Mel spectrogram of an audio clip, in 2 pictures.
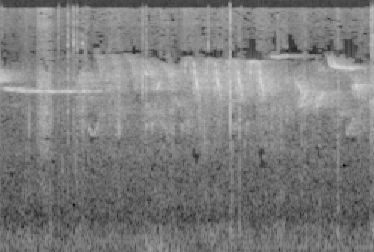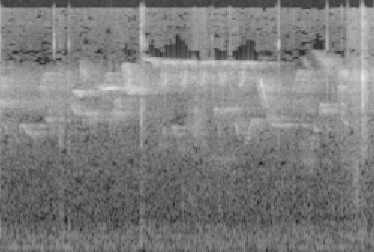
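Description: Faint songbird song: a run of quick, high chirps and short sliding notes, over a low outdoor background hum.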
